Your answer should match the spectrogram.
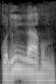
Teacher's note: إذن من الله حرك بالفتح، عليكم القتال حرك بالضم لأنها ميم جمع، قل اللهم التقى ساكنان، الساكن الأول اللام الساكنة من فعل الأمر قل مع اللام من اللهم، فحرك الأول بالكسر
